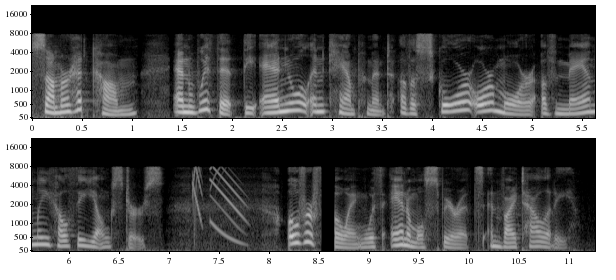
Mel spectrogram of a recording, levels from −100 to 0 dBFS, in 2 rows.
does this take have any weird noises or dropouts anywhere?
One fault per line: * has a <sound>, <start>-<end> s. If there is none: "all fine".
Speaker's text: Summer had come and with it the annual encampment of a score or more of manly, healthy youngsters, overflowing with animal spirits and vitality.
* has a chirp, 7.2-7.8 s
* has a dropout, 8.5-8.7 s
